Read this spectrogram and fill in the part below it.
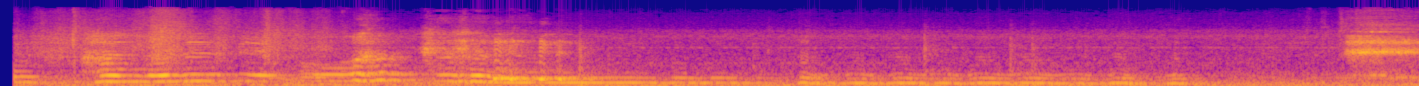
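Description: Another young woman laughs close by.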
